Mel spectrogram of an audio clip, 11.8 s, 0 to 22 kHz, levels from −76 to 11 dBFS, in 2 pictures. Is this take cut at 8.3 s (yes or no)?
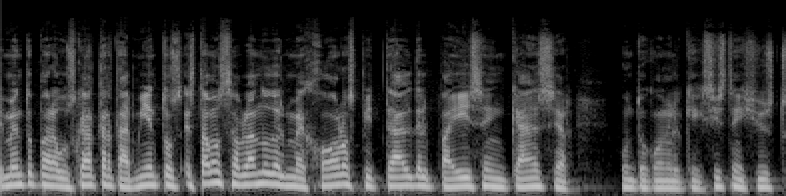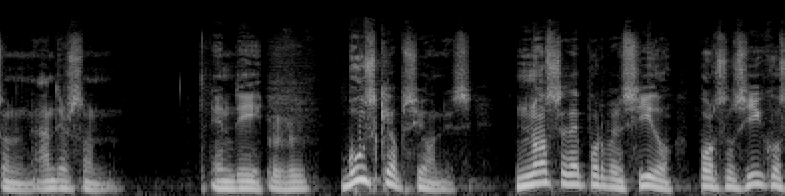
yes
